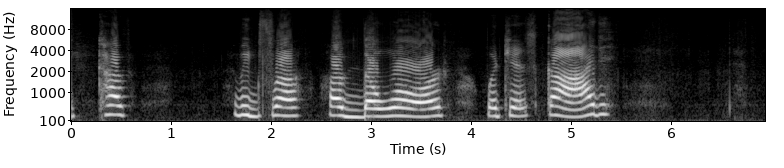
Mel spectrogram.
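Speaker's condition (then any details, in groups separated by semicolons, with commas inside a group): Cerebral palsy; caused by birth oxygen deprivation, brain bleed, high muscle tone; young child, cannot walk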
